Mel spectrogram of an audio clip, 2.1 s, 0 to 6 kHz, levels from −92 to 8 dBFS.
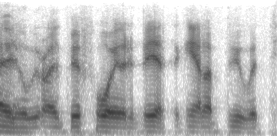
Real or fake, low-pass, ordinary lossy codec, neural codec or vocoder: fake; 5.4 kHz; Opus, 24 kbps; codec, 16 kHz in and 24 kHz out, 0.6 kbps, FocalCodec, streaming, 2048 codes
